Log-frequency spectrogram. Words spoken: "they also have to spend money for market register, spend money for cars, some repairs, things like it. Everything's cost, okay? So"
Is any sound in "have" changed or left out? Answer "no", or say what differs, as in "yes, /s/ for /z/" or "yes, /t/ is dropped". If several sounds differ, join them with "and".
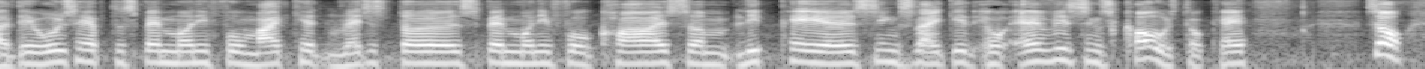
yes, /p/ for /v/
